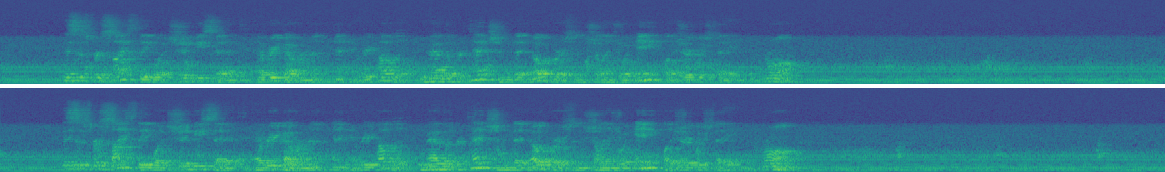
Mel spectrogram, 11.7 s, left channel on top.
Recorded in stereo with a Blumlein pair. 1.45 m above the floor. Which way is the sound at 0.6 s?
55° right.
